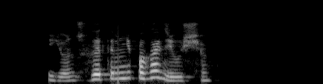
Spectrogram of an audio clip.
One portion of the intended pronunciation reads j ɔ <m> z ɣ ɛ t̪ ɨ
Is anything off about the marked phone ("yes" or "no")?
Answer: yes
